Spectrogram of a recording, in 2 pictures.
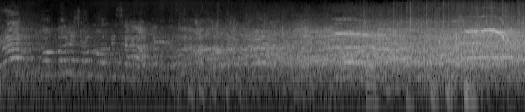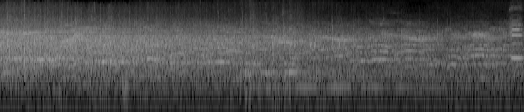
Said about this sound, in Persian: بعدش با تشویق طولانی و حضار دوباره برمیگردن رو سن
